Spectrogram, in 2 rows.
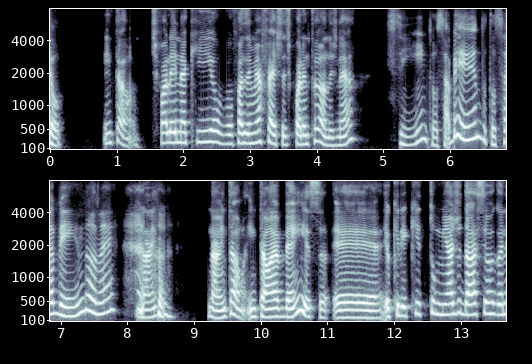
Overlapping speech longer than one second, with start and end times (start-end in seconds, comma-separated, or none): none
